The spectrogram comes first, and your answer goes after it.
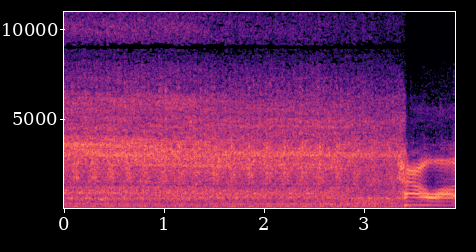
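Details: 1964 Buick Electra 225, fire-damaged, just started after revival: loud, raspy, hissing idle with a sharp edge over the engine beat; exhaust leak from holes in the pipes.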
